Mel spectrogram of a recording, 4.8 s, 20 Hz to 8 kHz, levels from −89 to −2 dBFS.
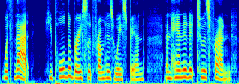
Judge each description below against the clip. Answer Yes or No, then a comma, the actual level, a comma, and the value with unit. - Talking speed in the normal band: Yes, average, 190 wpm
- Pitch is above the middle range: Yes, high, 230 Hz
